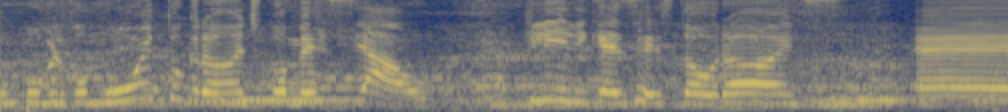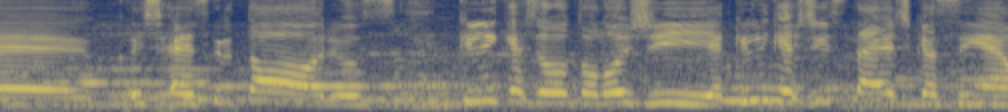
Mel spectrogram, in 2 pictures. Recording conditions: busy venue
